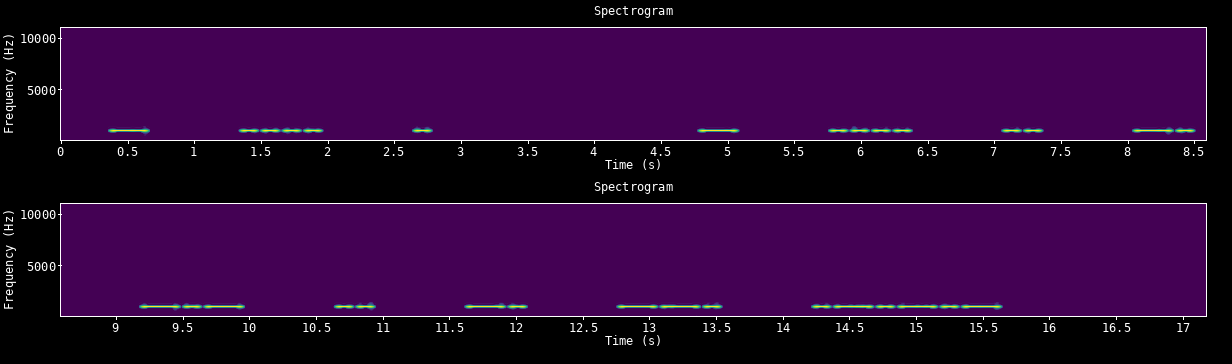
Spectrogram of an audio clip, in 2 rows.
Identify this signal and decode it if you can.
Morse code, heard as a keyed tone, about 15 wpm, spaced as for 8 wpm, 1000 Hz. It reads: THE THINKING.
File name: qotdfiles / 8wpm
